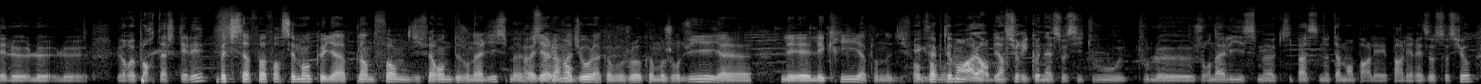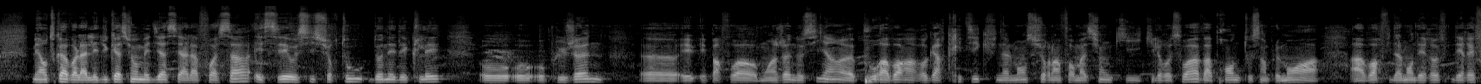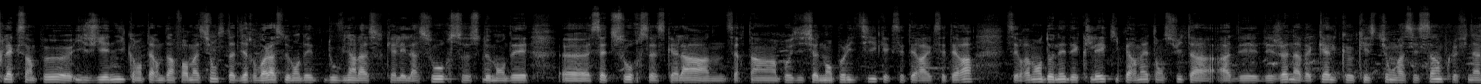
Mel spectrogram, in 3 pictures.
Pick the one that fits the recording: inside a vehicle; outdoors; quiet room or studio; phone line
outdoors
